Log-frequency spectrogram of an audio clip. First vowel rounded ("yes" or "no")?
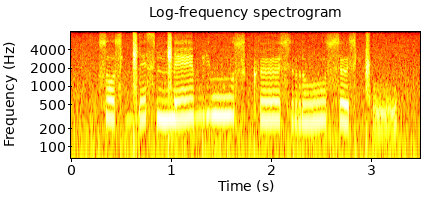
yes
